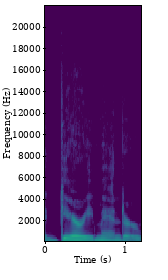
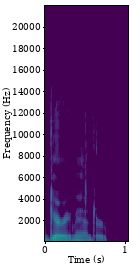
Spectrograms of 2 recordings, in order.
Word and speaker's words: gerrymander: And so for a long time, you were asking, why don't people say gerrymander? And indeed, for a long time, they did say gerrymander. – Really? – Yeah, yeah. And the pronunciation changed over time, I think, as the governor became less well-known. And also, the word itself was transmitted not by sound, but in print.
